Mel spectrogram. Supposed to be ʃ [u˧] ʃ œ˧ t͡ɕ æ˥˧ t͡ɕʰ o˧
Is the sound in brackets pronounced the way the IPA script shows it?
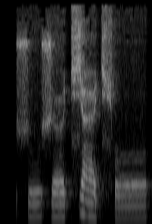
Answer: yes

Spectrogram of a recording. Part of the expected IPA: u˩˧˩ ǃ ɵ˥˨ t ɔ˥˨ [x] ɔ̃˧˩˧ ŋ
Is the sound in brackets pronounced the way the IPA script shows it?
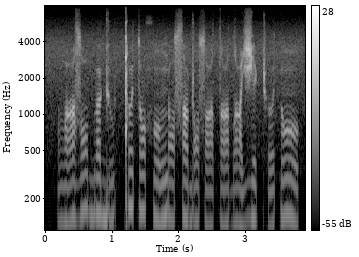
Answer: yes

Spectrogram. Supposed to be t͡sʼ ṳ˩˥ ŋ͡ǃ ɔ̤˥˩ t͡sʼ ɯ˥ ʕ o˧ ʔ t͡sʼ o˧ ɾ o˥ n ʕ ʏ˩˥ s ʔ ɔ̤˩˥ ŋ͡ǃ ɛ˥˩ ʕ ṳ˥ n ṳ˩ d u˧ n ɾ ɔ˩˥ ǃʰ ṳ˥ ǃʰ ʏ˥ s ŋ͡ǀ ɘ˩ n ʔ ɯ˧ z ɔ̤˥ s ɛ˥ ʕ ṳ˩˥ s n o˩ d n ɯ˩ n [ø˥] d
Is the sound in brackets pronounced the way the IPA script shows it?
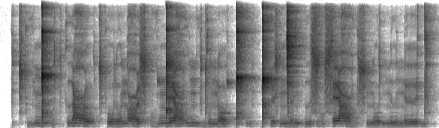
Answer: no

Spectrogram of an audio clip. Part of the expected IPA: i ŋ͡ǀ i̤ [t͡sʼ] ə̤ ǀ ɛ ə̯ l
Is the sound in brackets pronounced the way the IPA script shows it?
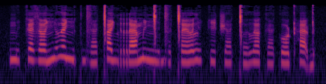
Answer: no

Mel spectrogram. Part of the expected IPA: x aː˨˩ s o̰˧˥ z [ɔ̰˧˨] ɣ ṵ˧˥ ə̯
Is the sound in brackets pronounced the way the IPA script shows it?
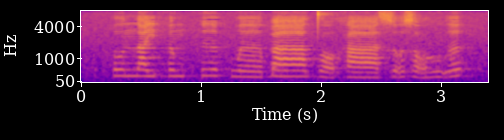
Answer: yes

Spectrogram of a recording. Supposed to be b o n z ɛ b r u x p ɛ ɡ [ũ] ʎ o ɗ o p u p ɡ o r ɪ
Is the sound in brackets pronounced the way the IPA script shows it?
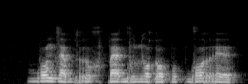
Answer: no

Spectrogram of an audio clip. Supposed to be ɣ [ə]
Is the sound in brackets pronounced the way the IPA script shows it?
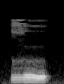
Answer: no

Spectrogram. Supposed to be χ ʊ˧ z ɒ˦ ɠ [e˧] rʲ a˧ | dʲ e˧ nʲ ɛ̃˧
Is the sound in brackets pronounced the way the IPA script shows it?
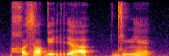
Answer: yes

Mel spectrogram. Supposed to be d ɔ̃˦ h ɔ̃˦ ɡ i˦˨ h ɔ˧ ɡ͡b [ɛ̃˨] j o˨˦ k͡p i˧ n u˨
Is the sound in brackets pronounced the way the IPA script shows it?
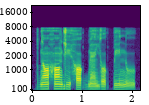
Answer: yes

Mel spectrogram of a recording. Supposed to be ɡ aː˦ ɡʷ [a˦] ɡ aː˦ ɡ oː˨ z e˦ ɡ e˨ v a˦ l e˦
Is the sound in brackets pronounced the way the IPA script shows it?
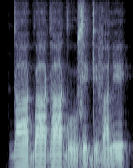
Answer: no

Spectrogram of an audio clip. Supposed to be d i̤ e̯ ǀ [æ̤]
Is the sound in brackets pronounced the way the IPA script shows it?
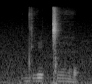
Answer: yes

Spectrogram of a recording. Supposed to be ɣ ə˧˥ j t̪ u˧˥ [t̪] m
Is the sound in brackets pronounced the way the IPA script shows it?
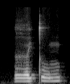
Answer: no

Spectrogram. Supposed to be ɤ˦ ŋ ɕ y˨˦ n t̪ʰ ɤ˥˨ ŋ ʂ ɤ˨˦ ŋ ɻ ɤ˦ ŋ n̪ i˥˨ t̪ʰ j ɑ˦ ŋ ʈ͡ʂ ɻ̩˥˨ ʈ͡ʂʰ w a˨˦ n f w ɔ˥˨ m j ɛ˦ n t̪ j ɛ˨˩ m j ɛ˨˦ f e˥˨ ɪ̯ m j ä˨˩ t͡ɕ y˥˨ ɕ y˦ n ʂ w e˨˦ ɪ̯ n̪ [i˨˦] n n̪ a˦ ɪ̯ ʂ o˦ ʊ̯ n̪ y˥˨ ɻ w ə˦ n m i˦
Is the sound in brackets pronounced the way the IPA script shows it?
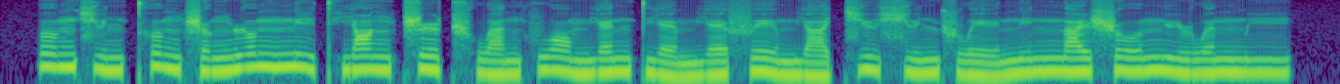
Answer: no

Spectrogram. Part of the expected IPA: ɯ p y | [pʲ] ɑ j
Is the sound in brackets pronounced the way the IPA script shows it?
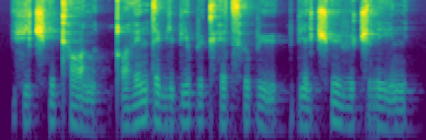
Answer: yes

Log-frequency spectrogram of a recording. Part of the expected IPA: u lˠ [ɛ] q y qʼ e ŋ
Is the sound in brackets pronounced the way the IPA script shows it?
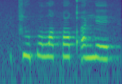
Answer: yes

